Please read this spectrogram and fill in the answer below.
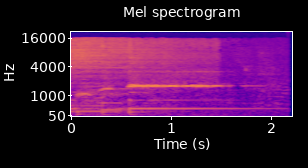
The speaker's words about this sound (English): Every time you hear that whistle, you know what's going on.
